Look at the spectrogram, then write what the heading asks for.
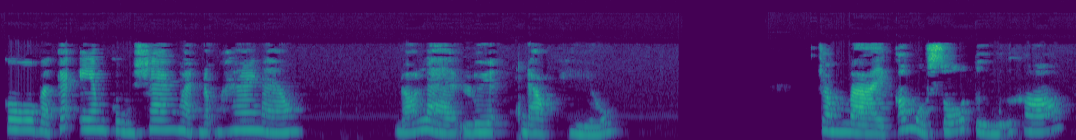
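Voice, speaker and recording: A woman with a Vietnamese accent teaching a reading lesson to young children, spelling out syllables carefully and prompting them gently. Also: a little high, muffled recording. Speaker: primary school teacher.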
